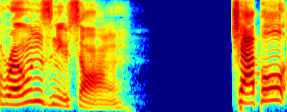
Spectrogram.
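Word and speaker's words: Chappell Roan: Chappelle Ron's new song Chapel I said it wrong again Chapel rone it's Chapel not Chappelle I literally for years I called her Chappelle and then she got popular and I realized it was Chapel I'm still stuck yeah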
